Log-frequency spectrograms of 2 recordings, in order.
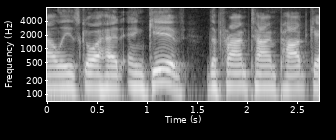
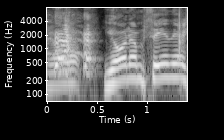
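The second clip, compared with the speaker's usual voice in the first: ordinary delivery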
